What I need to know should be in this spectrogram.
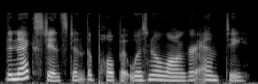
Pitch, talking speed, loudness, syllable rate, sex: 200 Hz, 210 wpm, -20 LUFS, 5.4 syllables/s, female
